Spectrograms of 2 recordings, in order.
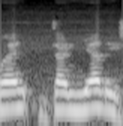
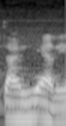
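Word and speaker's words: Daniele: uh behind us Daniel danieli sorry Moretti as that's pronounced danielli as opposed to Daniel Daniela Moretti is actually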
